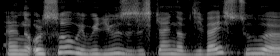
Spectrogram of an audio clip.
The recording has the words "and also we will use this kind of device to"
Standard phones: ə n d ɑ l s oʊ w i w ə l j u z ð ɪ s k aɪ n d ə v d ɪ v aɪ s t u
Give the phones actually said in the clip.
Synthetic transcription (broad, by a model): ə n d ɑ l s oʊ w i w ə l j u z ð ɪ s k aɪ n d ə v d ɪ v aɪ s t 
